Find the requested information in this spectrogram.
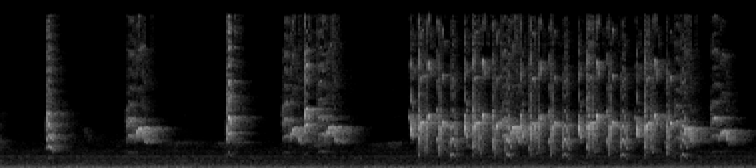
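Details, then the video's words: Mountain leaf warbler (cucak rante mas) singing in the kinoi emosi style with rough, tight 'tembakan' bursts for training competition birds: a few isolated shrill chirps, then a continuous rapid, scratchy high rattle. "KINOI EMOSI | TEMBAKAN KASAR RAPAT UNIK | SUARA CUCAK RANTE MAS UNTUK MASTERAN BURUNG LOMBA"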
